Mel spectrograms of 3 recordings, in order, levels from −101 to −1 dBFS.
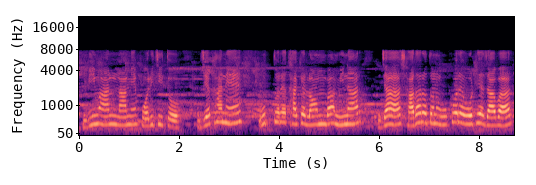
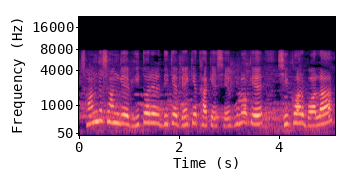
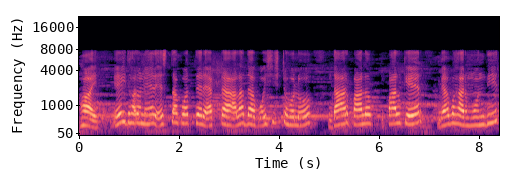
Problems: constant background noise, continuous background conversations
